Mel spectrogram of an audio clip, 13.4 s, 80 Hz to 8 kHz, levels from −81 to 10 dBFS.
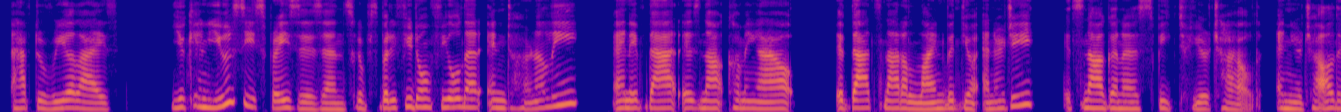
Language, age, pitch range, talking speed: English, 20-39, 175-205 Hz, 190 wpm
